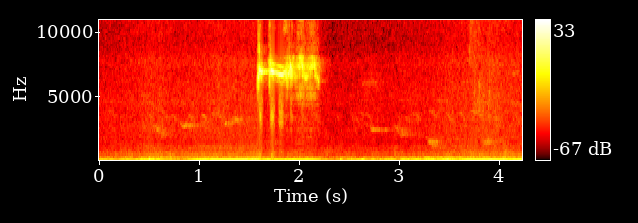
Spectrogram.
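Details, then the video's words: Energetic 'main singa' singing by a blue-crowned hanging parrot, used as a model for training birds: one drawn-out, slightly buzzy, very high note lasting under half a second, over a steady low background rumble. "MASTERAN WAJIB !! BURUNG SERINDIT GACOR PENUH EMOSI MAIN SINGA."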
